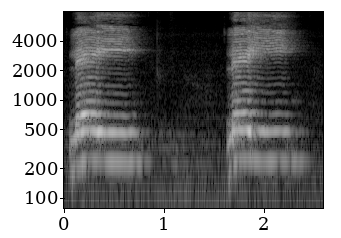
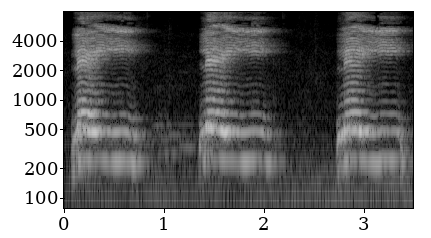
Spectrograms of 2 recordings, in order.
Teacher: Se tiene que como que curvear un poco el tono, ¿ok? Sube, baja, sube, baja, sube, baja. Entonces es lei, lei, lei y se prolonga.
